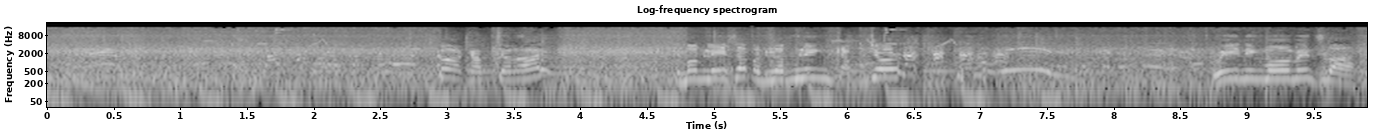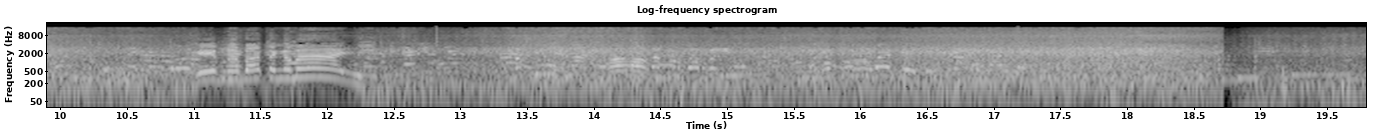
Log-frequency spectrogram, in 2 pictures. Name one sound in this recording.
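Waves break and wash up onto a sandy shore.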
